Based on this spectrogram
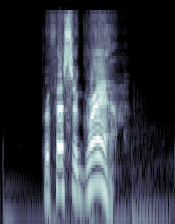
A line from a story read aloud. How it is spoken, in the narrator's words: called out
